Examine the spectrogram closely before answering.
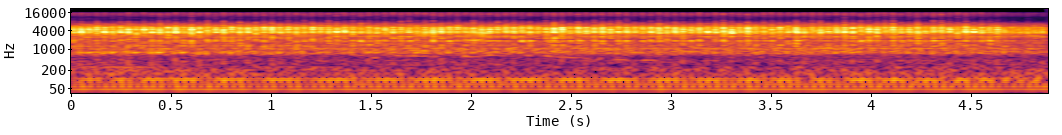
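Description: Massey Ferguson 135 tractor's diesel engine idling steadily, with a fast, even chug.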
